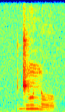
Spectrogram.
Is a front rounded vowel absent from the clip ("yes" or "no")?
yes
